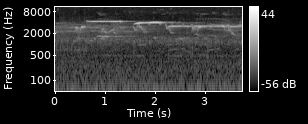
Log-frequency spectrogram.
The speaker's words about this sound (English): A couple of days later, on a nice sunny morning, I hear another interloper, a white-throated sparrow, giving clear, wavering whistles. How sweet.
